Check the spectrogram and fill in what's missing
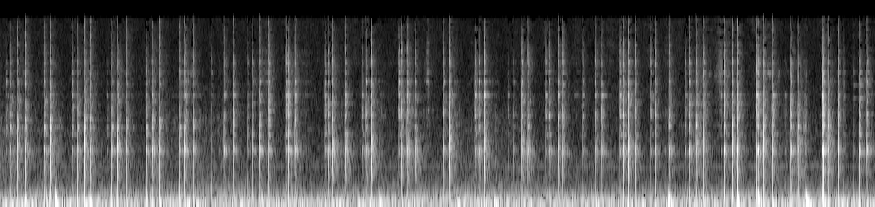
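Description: A small, hollow, closed rectangular Altoids mint tin made of metal is held in the hands and tapped rapidly with the fingertips and fingernails. The result is a steady stream of quick, dry clicks, each with a brief tinny ring and a soft low thump beneath, ending a little louder in the last seconds.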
